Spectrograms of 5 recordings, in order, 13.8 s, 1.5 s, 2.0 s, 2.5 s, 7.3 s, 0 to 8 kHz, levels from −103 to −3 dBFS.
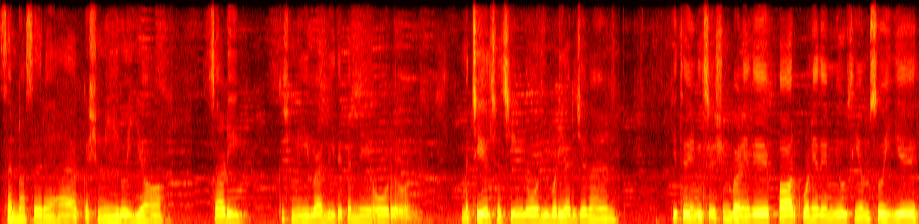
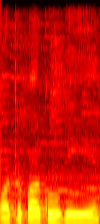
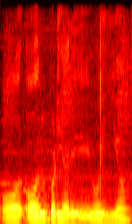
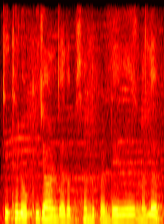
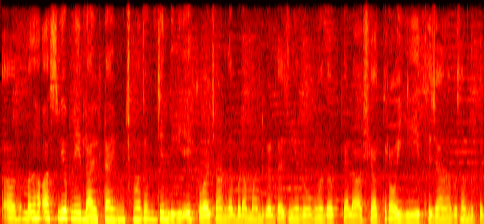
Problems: constant background noise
